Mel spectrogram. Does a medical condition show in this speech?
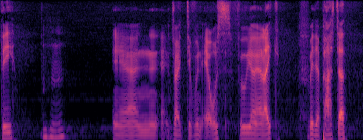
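Yes: Down syndrome.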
